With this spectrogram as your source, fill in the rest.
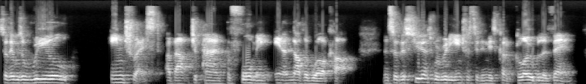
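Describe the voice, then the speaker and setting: Here is a man with an unremarkable speaking voice and a fairly high pitch. He moves at a fairly quick pace with ordinary pitch variation. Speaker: football language podcaster. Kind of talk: interview.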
